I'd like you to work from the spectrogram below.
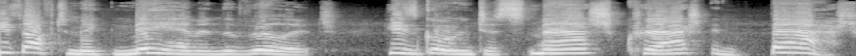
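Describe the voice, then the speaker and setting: A woman puts on a high-pitched character voice and speaks at a moderate pace. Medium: read story. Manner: cranky, excited.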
